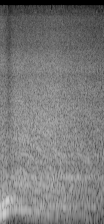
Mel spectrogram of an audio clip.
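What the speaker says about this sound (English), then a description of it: "Now we're going to accelerate it a little bit and see what happens as we rev the engine." A car engine revs loudly and steadily as the accelerator is pressed, a close, continuous roar that eases off slightly over two seconds.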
